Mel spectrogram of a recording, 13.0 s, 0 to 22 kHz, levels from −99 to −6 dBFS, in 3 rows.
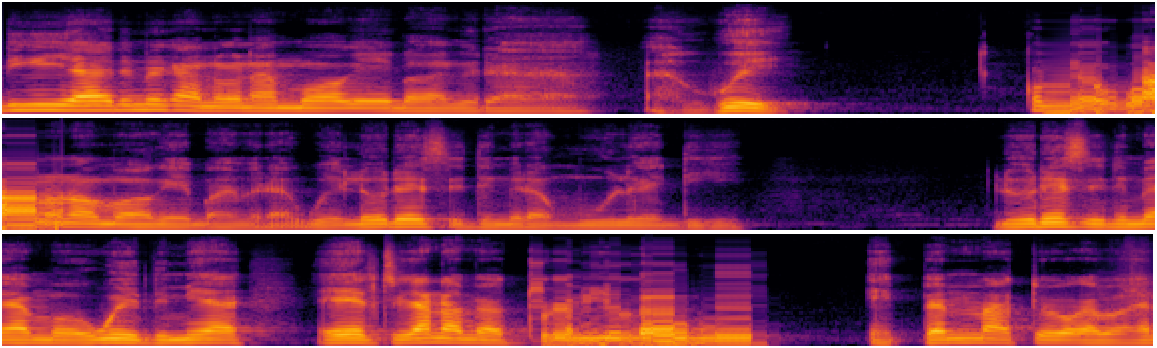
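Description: From 3.91 to 4.55 s and again from 10.64 to 11.56 s, the speech turns into a rigid 100 Hz metallic buzz. This robotic sound likely comes from a roughly 10 ms buffer being repeated in place of most of the real audio.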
